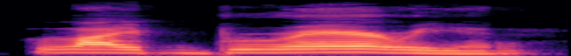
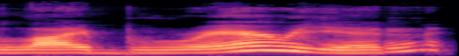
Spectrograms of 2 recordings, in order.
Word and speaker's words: librarian: So, where is the stress, here? I'll say it, you think about it, "librarian". Okay? Yes, it's here.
